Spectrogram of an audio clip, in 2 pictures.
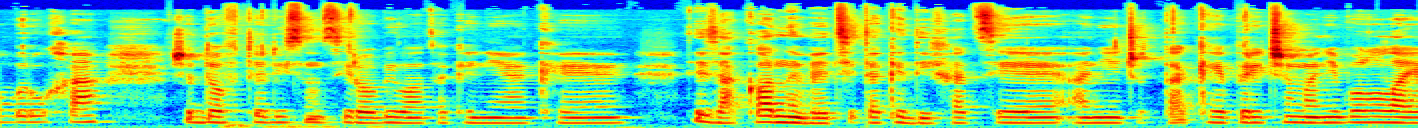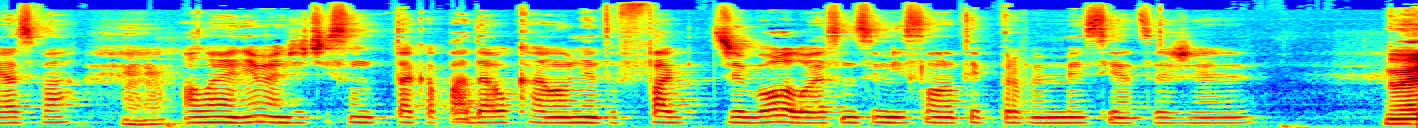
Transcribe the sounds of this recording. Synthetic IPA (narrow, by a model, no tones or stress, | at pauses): bɾuxaʒ̥ɛd̪ɔft̪ɛd̪isɔmsiɾɔbilat̪akɛːɲɛakʰɛː | t̪ɪɛzaːklad̪nɛʋɛt͡sit̪akɛːd̪ixat͡sɪɛaɲɪɛt͡ʃɔt̪a̰kɛːpɾit͡ʃɔmːaɲɛbɔlalajazba | alɛjaːɲɛʋɪɛmʒɛt͡ʃi̥sɔmt̪akaːpa̰d̪aʊkaalɛmɲat̪ɔfakt̪ʒɛbɔlɛlɔjasɔmsimislɛlat̪ɪɛpr̩ʋɛmɛsɪat͡sɛʒɛ | nɔ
